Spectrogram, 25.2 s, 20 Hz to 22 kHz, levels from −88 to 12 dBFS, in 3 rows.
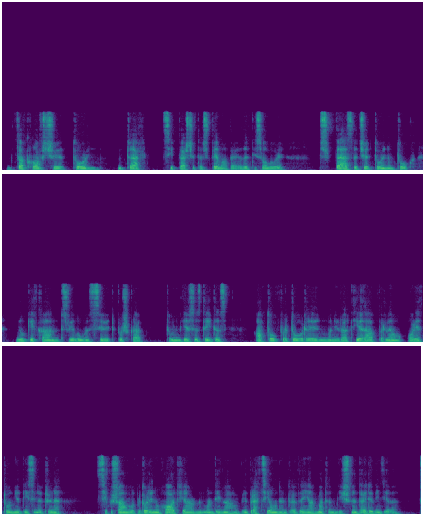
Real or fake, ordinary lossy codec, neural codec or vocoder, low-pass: fake; none; codec, 16 kHz, 4.8 kbps, FACodec; none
